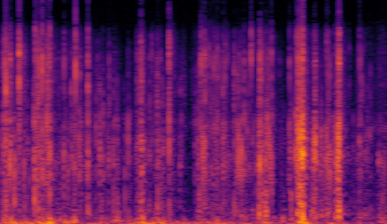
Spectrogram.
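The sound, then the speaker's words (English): Crinkling and ripping of a white cheddar and black peppercorn popcorn bag being torn open: continuous loud, crackly rustling with sharper crunchy bursts toward the end, and no voices over it. “Let's get to the popcorn here. Forget all this sharing crap. How do we open this up here? Just rip it. How do we open it?”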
